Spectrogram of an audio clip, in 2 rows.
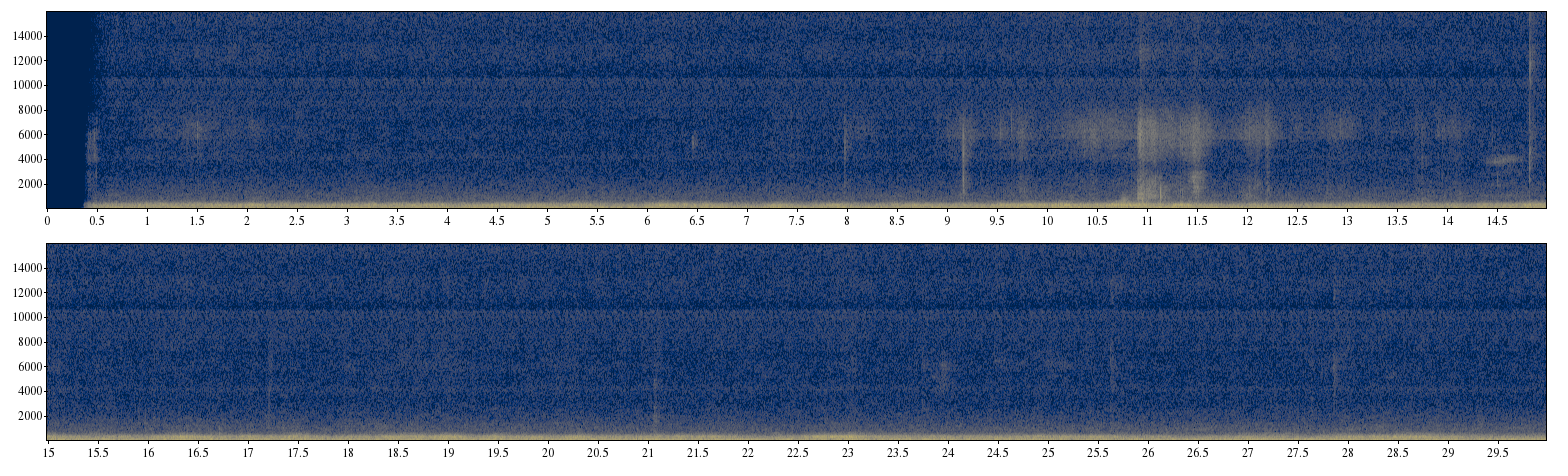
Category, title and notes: Soundscapes > Nature
My garden 6:00 in the morning
Sound of my Garden (Apeldoorn, Netherlands) at 6:00 in the morning.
